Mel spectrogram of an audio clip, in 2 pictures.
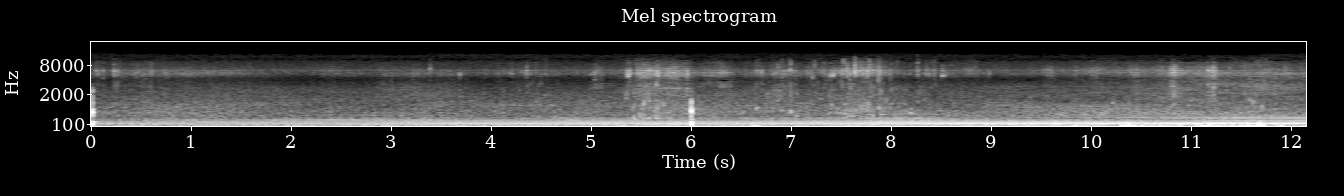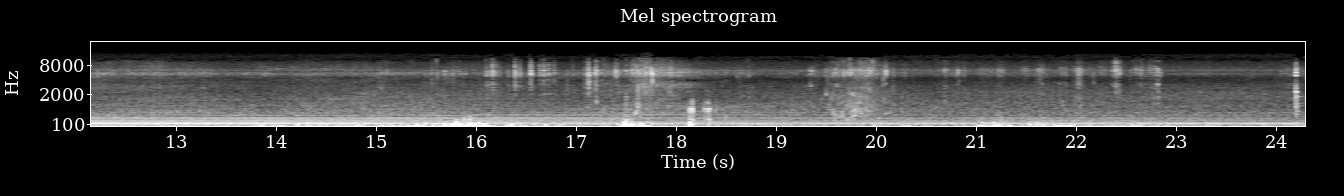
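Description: A steady low motor drone, a little louder in the middle, with a few short splashes and scrapes as a long-handled sand scoop digs in shallow water.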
